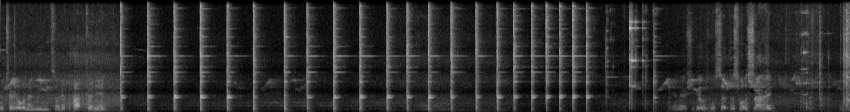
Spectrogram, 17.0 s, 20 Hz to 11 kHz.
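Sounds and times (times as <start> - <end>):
hammer striking steel on anvil: 2.4 - 13.3.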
